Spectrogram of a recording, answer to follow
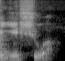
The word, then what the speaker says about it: Yeshua: yang menjadi kata yesua ini Ini adalah kata yesua yang bacanya dari kanan y w Ayin ya kalau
